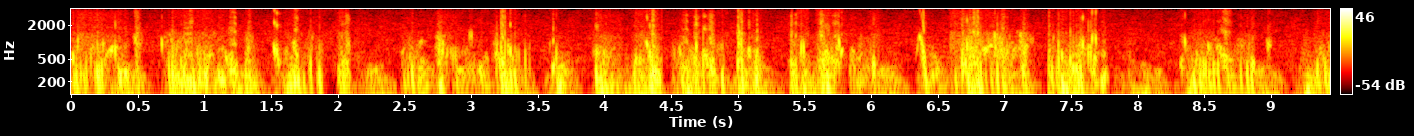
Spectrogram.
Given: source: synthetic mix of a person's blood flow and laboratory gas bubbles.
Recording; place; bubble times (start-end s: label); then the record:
Doppler ultrasound of blood flow; precordium
0.00-0.54 s: bubbles
0.64-1.42 s: bubbles
1.50-1.91 s: bubbles
1.99-2.11 s: bubbles
2.46-2.66 s: bubbles
2.72-3.44 s: bubbles
3.58-3.67 s: bubbles
3.90-4.14 s: bubbles
4.19-4.43 s: bubbles
4.49-5.21 s: bubbles
5.37-6.06 s: bubbles
6.33-6.46 s: bubbles
6.58-7.21 s: bubbles
7.33-7.78 s: bubbles
8.30-8.90 s: bubbles
8.96-9.01 s: bubbles
9.31-9.45 s: bubbles
From the record:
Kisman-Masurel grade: 342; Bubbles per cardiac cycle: rolling drumbeat, 9 or more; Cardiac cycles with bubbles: 100%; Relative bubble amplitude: moderate (0.250 to 0.450); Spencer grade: 3 (all of the cardiac periods contain showers or single bubble signals, but not dominating or overriding the cardiac motion signals); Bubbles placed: anywhere in the cardiac cycle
